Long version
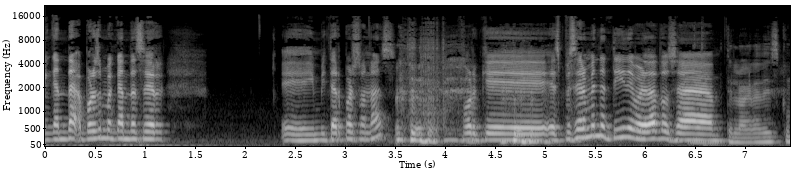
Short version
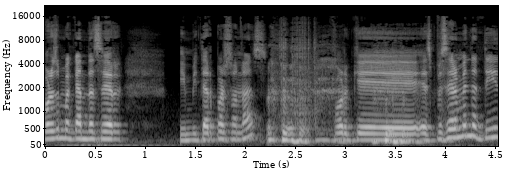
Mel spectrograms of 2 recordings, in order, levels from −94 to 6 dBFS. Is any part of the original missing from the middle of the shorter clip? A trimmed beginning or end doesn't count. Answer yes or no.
yes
